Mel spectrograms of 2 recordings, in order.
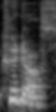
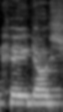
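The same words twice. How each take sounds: First: It ends in a 'dus' sound, unlike 'kudos'. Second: It sounds like the everyday word 'kudos'. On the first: The speaker calls it right. "you say Kudos" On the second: The speaker calls it wrong. "you don't say Kudos"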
